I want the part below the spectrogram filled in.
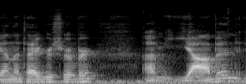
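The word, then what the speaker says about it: Javan: the Tigers River um yabin is actually pronounce ion and so you're going to see this in the word Ionia which is going to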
